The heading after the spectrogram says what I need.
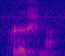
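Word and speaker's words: कृष्ण: Krishna. Krishna. All of those letters that follow, all of the aksharam, are in the cerebral row. So we have a sh, we have a n, and we have a r.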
